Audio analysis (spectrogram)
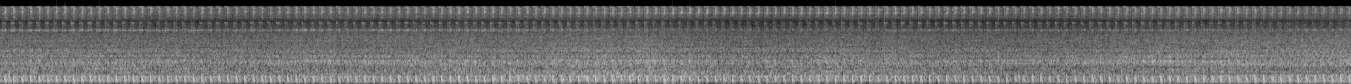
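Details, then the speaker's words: Champion VR5-8 80-gallon vertical air compressor, oil changed a couple of times, no problems reported: even, steady chugging of the pump at roughly a hundred beats a minute with no knocks or squeals; normal running. "basically that's the setup it's been running great changed oil a couple times no problems at all um i'm gonna turn it on here and let y'all hear it run"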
